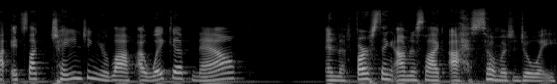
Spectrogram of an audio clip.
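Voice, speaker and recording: On a very clean recording with a silent background, a woman speaks loudly at a medium pitch. Her voice has vocal fry and very wide pitch swings. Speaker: weight loss influencer. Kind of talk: casual chat. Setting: studio. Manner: fast.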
